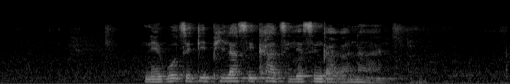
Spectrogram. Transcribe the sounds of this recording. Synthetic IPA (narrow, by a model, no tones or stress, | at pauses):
nek̬ut͡sʰitʼipʰilasikʰatʰilesiŋak̬anaːni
